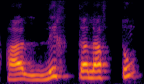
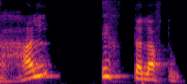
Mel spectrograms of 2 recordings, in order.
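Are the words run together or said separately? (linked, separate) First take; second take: linked; separate. First: The two words are run together without a break. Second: The two words are said separately, vowel fully sounded. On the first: "एक में मिला दिया" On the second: "एक में मिलाए बगैर"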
